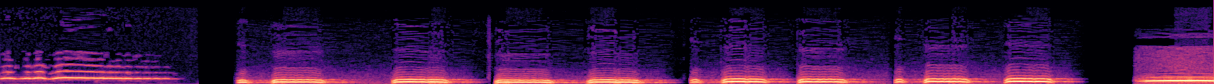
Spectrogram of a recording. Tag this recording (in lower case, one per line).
owl hooting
